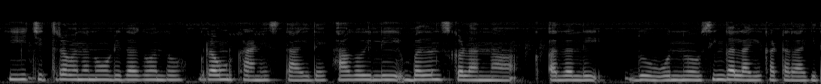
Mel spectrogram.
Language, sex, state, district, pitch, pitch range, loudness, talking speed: Kannada, female, Karnataka, Mysore, 205 Hz, 200-215 Hz, -34 LUFS, 115 wpm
